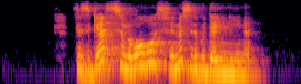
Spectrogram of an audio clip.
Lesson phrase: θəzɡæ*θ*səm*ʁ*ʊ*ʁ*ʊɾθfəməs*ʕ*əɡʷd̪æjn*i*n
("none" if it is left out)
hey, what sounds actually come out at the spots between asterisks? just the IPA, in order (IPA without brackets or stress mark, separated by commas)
θ, ʁ, ʁ, ð, i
